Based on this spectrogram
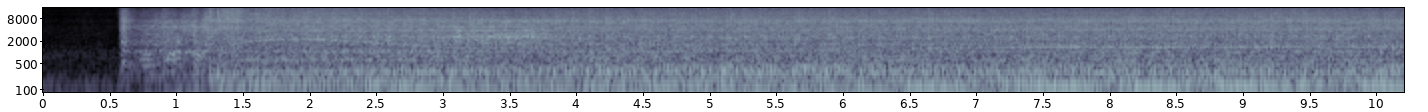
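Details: VW AHU TDI diesel on a garage-floor test stand, first start before fitting into a T25/T3 camper: quick catch and start, then a steady, even diesel clatter at idle, holding speed without stumbling; sounds healthy, normal start and idle.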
